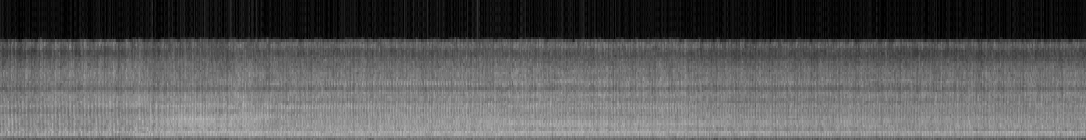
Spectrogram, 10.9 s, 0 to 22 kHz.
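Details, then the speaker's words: Mitsubishi Triton 4D56 diesel idling with a rough snoring growl pulsing two to three times a second; loose timing belt, suspected tensioner/adjuster or belt setting, fixed by replacing the timing belt adjuster. "Ini teknologi permasalahannya suaranya ngorok kayak gini Ok Rock Rock Rock Rock Rock Ya sepertinya ada di bagian timing belt kita akan buka kita lihat apanya yang bermasalah"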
